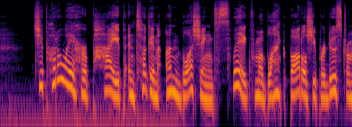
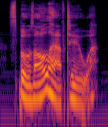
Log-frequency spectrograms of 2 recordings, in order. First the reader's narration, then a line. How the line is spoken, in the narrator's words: grunted Mrs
